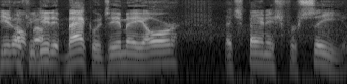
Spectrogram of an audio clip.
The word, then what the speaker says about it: mar: And if you did it backwards, M-A-R, that's Spanish for sea, like the sea, the ocean, sea. Mar. You roll your R. Mar. Well, you don't have to on a single R, no.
